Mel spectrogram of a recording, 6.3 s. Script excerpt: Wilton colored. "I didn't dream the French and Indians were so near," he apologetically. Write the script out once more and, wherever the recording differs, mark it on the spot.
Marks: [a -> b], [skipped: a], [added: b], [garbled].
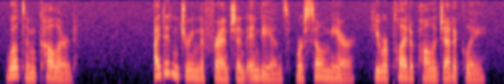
Wilton colored. "I didn't dream the French and Indians were so near," he [added: replied] apologetically.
